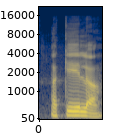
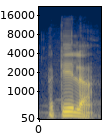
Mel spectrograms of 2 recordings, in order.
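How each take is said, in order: Both takes have the same delivery.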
